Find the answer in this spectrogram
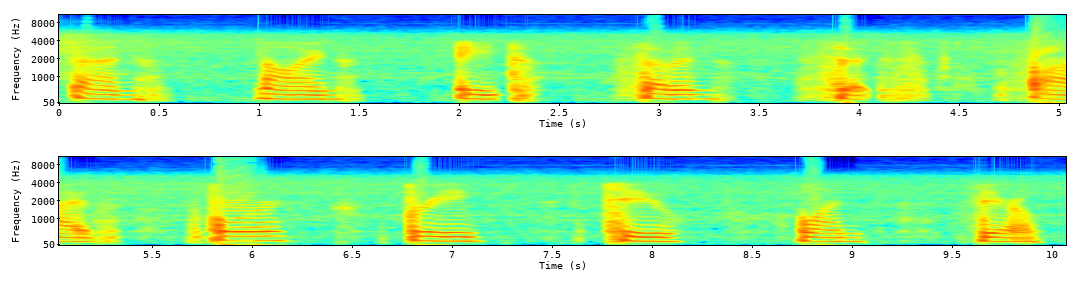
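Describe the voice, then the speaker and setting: A woman calling a launch countdown in clipped, steady callouts, heard over a crackly, breaking-up launch radio feed played back from a replay. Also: deep voice, extremely slow, pauses often. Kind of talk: launch control countdown call.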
